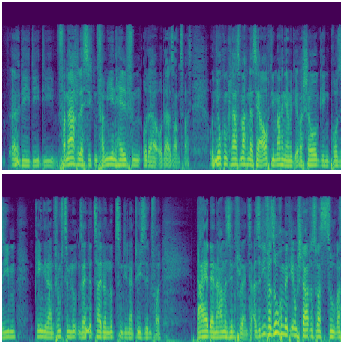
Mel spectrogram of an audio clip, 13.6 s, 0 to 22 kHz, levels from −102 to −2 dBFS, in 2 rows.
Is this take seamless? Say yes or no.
yes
